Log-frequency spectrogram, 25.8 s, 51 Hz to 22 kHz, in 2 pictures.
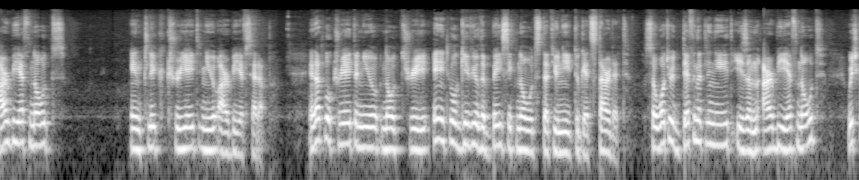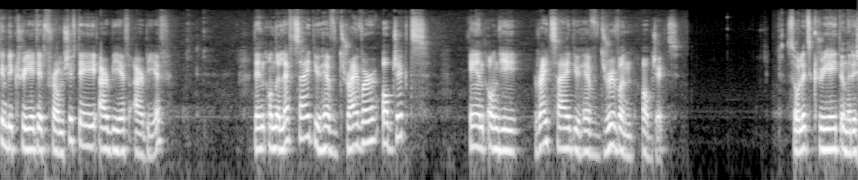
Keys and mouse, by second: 0.3 click, 3.7 click, 4.3 drag, 13.5 shift+a, 15.8 middle click, 23.7 click, 23.9 click, 24.1 click, 24.2 middle click.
